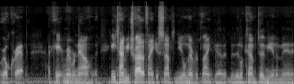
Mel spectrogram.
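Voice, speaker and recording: A man talks at a very fast pace with an East Tennessee accent. His voice is very deep and low, with fairly even intonation. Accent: US Southern (East Tennessee). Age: 60s. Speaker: fishing streamer. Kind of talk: casual live-stream chat. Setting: outdoors on a boat.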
